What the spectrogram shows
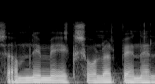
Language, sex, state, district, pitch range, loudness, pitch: Hindi, male, Arunachal Pradesh, Lower Dibang Valley, 95-100 Hz, -14 LUFS, 100 Hz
